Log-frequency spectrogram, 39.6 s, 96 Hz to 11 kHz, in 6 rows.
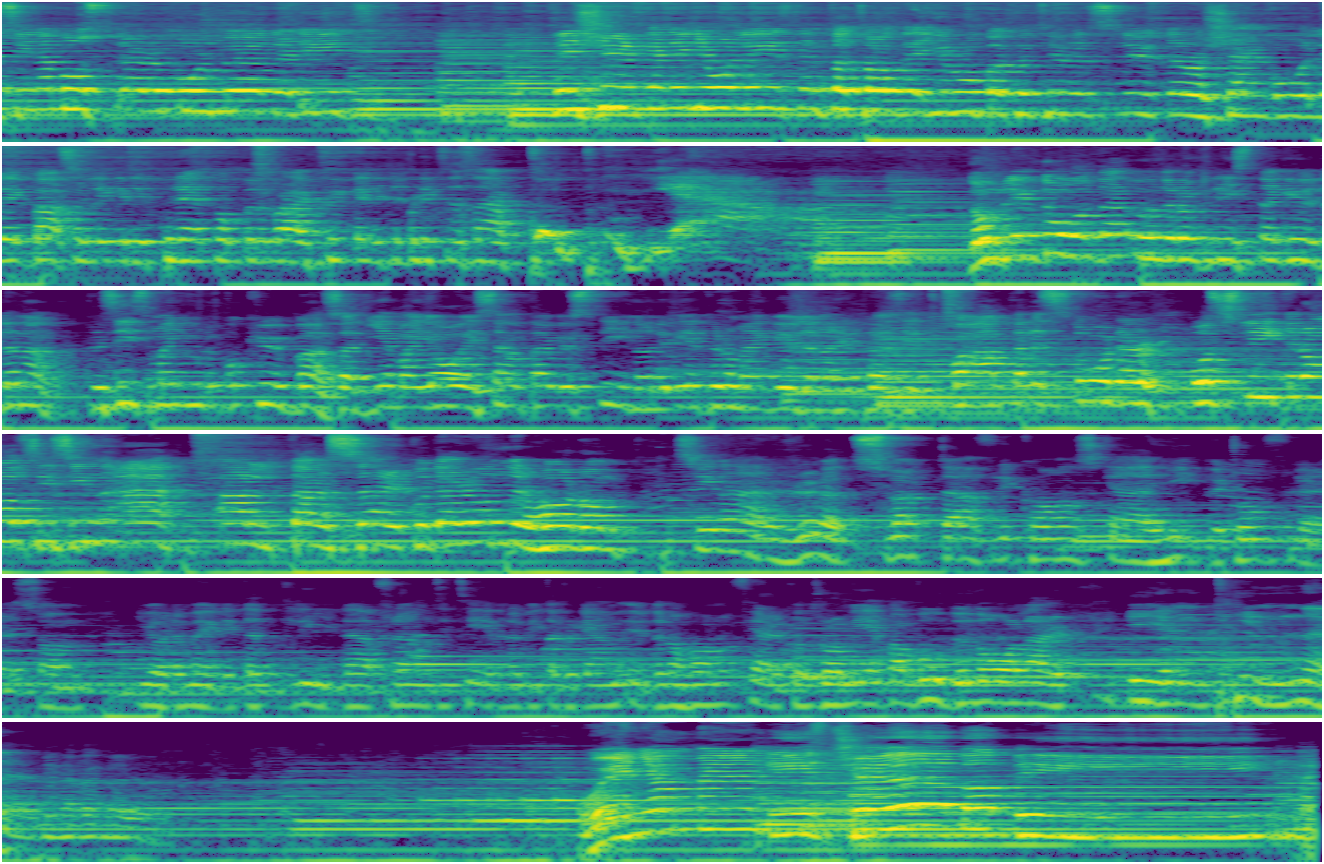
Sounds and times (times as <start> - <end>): Speech: 0.0 - 2.0, 2.8 - 10.8, 11.5 - 34.0
Music: 0.0 - 39.6.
